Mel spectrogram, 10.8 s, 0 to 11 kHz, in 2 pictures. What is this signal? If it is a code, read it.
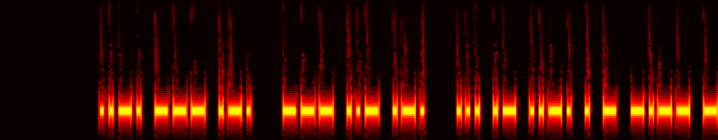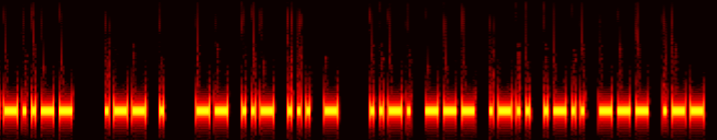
Morse code, heard as a keyed tone, about 34 wpm, 700 Hz. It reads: FOR OUR SAFETY, WE MUST FOLLOW
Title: Sentences from Top 1000 Words - Review Part 4 - 35wpm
